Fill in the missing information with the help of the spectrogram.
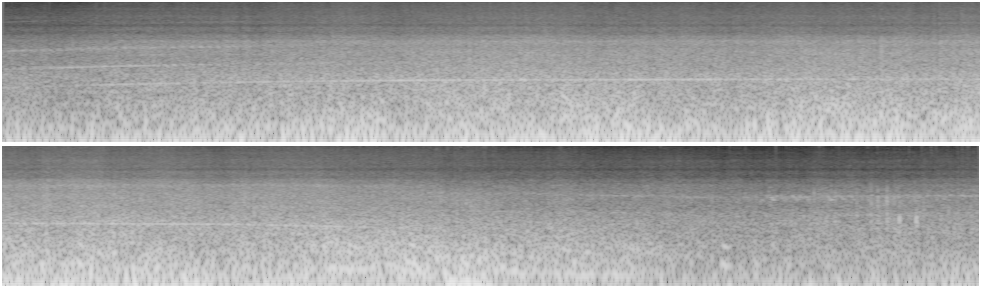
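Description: Zero SR electric motorcycle under way: a thin drive-motor whine that rises a little as it accelerates, holds steady, then fades out about two-thirds of the way through as it slows. Heavy wind rush and road noise lie under it all and are the loudest part.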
